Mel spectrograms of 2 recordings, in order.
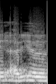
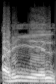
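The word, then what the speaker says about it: Ariel: کہ سر آپ نے ایریل نام رکھا ہے تو اس کا کیا مطلب ہے اس کا؟ جی پاسٹر, فرسٹ آف آل یہ سپیلنگ وہی ہے لیکن یہ لفظ ایریل نہیں ہے, لفظ اریل ہے.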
